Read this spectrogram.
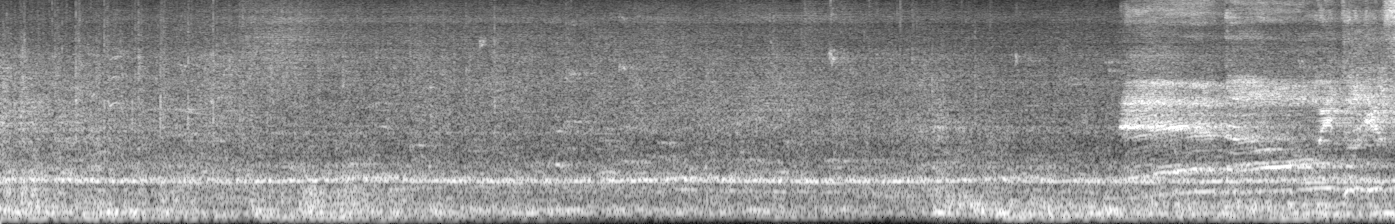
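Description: A large crowd murmurs and chatters in a big echoing hall.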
